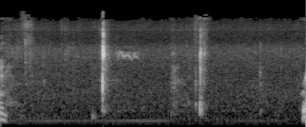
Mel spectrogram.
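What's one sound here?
A wire clicks faintly against a plastic insulator.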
